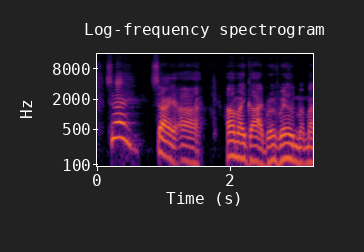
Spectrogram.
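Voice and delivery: giggly laughing voice, cracking and swooping. Apologizing mid-game while still laughing, laughing, voice cracking. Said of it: "my voice only cracks when I'm laughing".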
